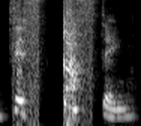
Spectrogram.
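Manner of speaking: slow, low disgusted drawl. Acted. Lily sneering at the praised baby, slow and disgusted. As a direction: draw it out in disgust. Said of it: "said Lily".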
